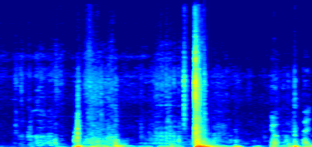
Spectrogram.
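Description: A man climbs into a car seat with thumps and rustling.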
